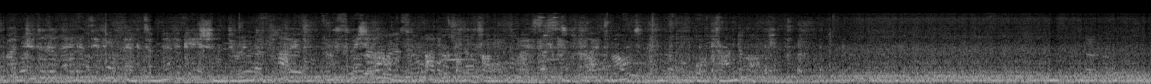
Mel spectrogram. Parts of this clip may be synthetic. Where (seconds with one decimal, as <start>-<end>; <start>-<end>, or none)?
none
